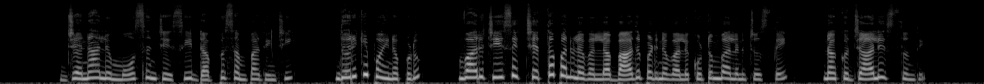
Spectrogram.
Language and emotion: Telugu, sad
